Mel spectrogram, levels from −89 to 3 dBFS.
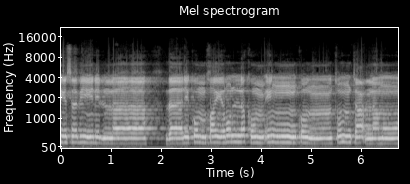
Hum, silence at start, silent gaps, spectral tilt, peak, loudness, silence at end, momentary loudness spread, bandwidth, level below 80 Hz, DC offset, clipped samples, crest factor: none; 0 s; none; -3.5 dB/octave; -4 dBFS; -15 LUFS; 0 s; 5 LU; 12 kHz; -62 dBFS; 0.5%; under 0.1%; 12 dB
